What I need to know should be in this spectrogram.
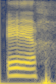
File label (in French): "r", French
